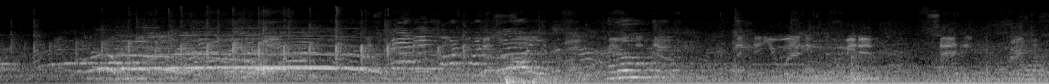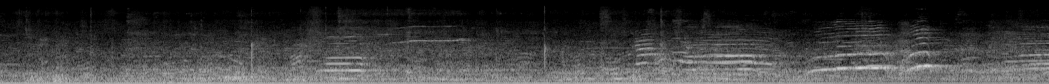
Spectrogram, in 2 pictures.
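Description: A young woman sings into a microphone over loudspeakers in a large echoing hall.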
